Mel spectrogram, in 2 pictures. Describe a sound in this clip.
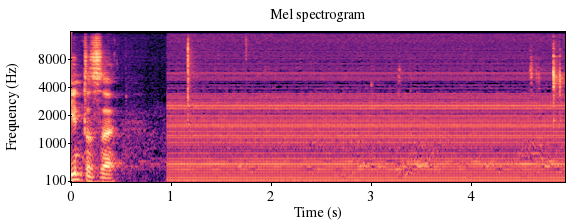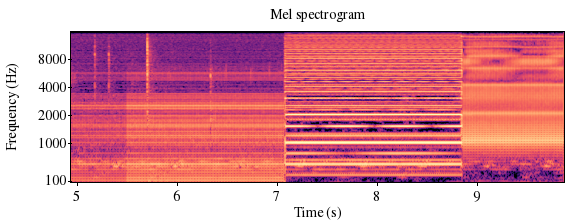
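A synthesizer plays a steady buzzing drone that shifts in tone.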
